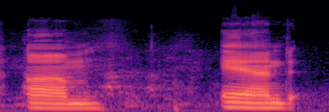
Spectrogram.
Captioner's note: audience laughs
